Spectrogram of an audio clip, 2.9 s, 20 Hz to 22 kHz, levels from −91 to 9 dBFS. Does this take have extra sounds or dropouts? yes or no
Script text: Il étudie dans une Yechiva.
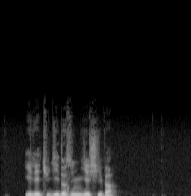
no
